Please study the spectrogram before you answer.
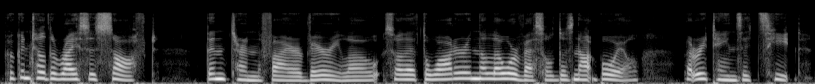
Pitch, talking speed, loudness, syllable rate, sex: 220 Hz, 200 wpm, -15 LUFS, 4.7 syllables/s, female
